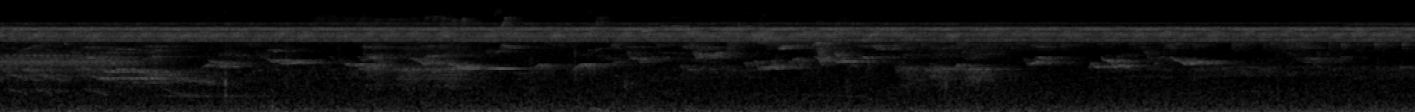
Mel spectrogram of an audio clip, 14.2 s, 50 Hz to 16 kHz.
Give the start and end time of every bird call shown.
[0.00, 1.79] Plumbeous Antbird (Myrmelastes hyperythrus)
[0.00, 3.29] Cinereous Tinamou (Crypturellus cinereus)
[3.39, 14.16] Hauxwell's Thrush (Turdus hauxwelli)
[13.29, 14.16] Plumbeous Antbird (Myrmelastes hyperythrus)

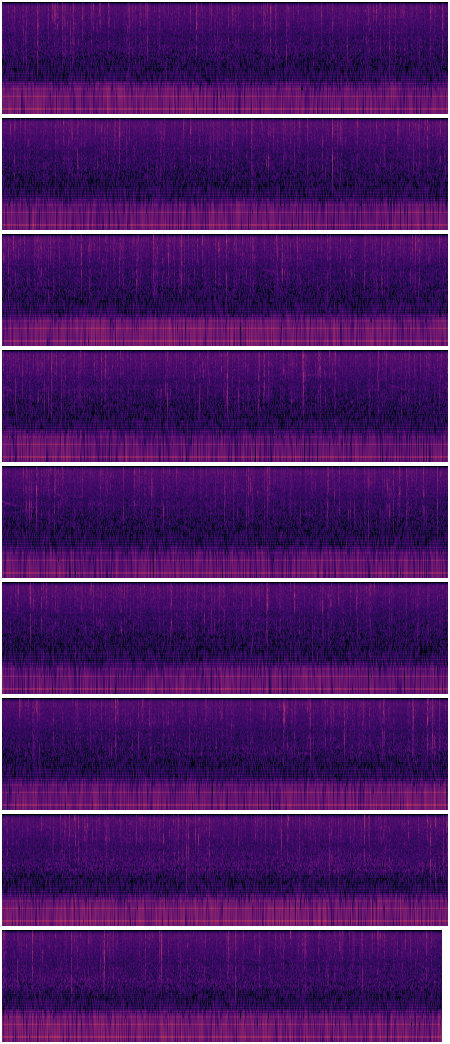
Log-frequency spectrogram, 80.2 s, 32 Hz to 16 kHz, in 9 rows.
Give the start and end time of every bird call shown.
[34.11, 37.41] Northern Cardinal (Cardinalis cardinalis)

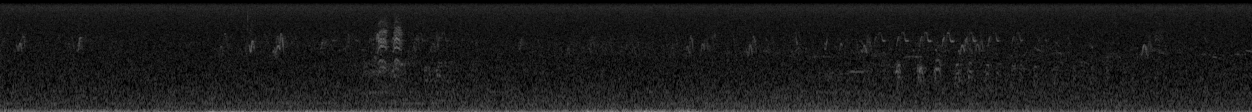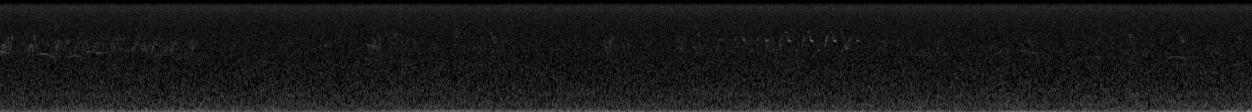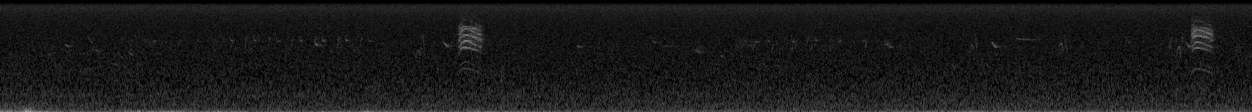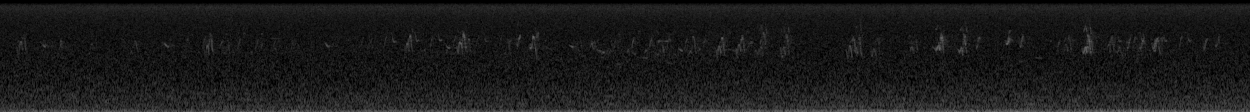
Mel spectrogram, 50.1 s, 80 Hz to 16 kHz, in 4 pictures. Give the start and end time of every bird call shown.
[0.16, 0.26] House Finch (Haemorhous mexicanus)
[0.76, 0.86] House Finch (Haemorhous mexicanus)
[2.46, 2.86] House Finch (Haemorhous mexicanus)
[3.76, 4.06] Hawaii Amakihi (Chlorodrepanis virens)
[7.46, 7.56] House Finch (Haemorhous mexicanus)
[8.66, 10.26] Hawaii Amakihi (Chlorodrepanis virens)
[8.96, 10.46] Erckel's Francolin (Pternistis erckelii)
[11.36, 11.46] House Finch (Haemorhous mexicanus)
[12.56, 12.66] House Finch (Haemorhous mexicanus)
[19.66, 20.86] Hawaii Amakihi (Chlorodrepanis virens)
[27.26, 28.76] Hawaii Amakihi (Chlorodrepanis virens)
[29.56, 29.86] Hawaii Amakihi (Chlorodrepanis virens)
[32.36, 33.76] Hawaii Amakihi (Chlorodrepanis virens)
[36.96, 37.16] Hawaii Amakihi (Chlorodrepanis virens)
[37.76, 37.86] House Finch (Haemorhous mexicanus)
[39.56, 39.66] House Finch (Haemorhous mexicanus)
[41.66, 41.76] House Finch (Haemorhous mexicanus)
[42.16, 42.26] House Finch (Haemorhous mexicanus)
[42.86, 42.96] House Finch (Haemorhous mexicanus)
[44.66, 45.46] House Finch (Haemorhous mexicanus)
[45.96, 46.16] House Finch (Haemorhous mexicanus)
[46.86, 47.26] House Finch (Haemorhous mexicanus)
[48.36, 48.46] House Finch (Haemorhous mexicanus)

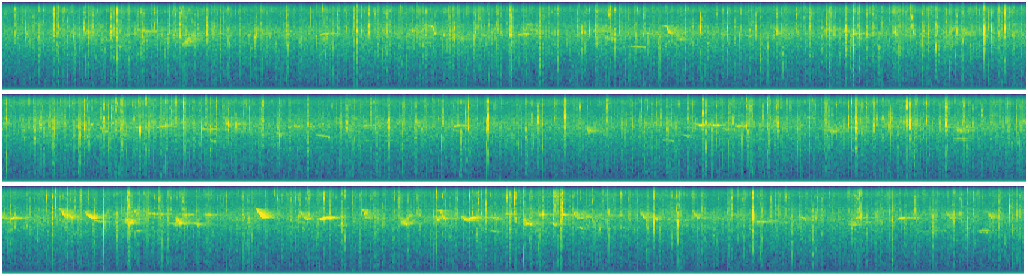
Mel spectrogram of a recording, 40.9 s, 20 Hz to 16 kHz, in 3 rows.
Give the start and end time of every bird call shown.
[2.42, 2.62] Iiwi (Drepanis coccinea)
[8.32, 8.62] Apapane (Himatione sanguinea)
[22.43, 23.62] Apapane (Himatione sanguinea)
[26.32, 26.52] Iiwi (Drepanis coccinea)
[28.02, 28.62] Warbling White-eye (Zosterops japonicus)
[29.02, 30.23] Apapane (Himatione sanguinea)
[30.62, 30.93] Warbling White-eye (Zosterops japonicus)
[31.23, 31.43] Warbling White-eye (Zosterops japonicus)
[32.12, 32.23] Warbling White-eye (Zosterops japonicus)
[33.02, 33.23] Warbling White-eye (Zosterops japonicus)
[33.52, 35.62] Apapane (Himatione sanguinea)

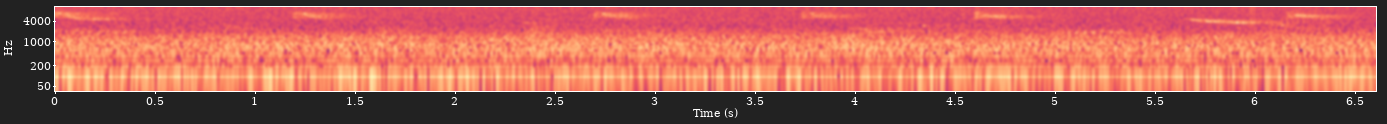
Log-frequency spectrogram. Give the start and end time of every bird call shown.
[0.00, 6.61] Eastern Kingbird (Tyrannus tyrannus)
[3.82, 4.62] Wood Thrush (Hylocichla mustelina)
[5.52, 6.22] Red-winged Blackbird (Agelaius phoeniceus)

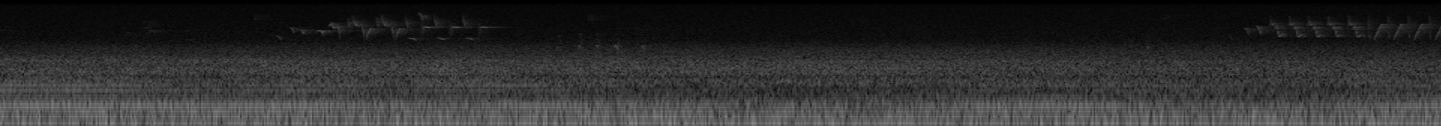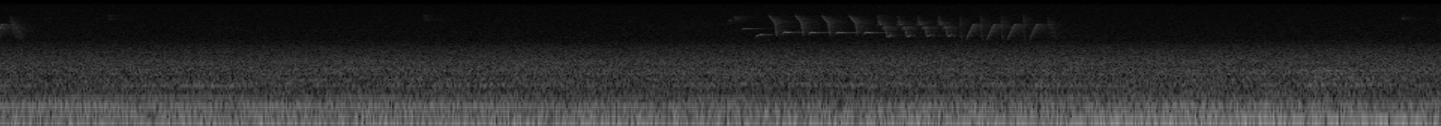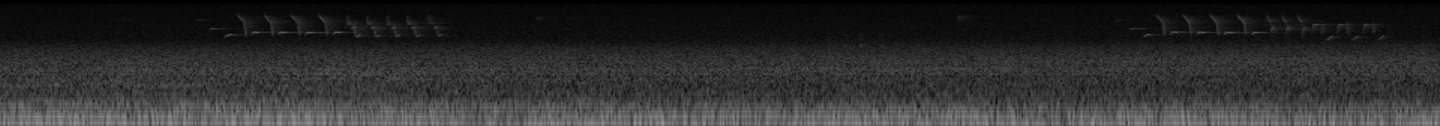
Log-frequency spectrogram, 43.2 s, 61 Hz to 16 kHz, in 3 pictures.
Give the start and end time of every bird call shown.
[0.00, 5.03] American Goldfinch (Spinus tristis)
[5.63, 6.63] American Robin (Turdus migratorius)
[12.33, 43.23] American Goldfinch (Spinus tristis)

